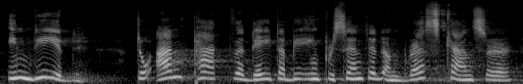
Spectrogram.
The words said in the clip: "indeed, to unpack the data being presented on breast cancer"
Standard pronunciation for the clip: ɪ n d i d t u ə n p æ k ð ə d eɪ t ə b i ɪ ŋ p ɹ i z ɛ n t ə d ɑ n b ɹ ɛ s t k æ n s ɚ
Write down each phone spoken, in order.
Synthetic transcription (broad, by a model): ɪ n d i d t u ə n p æ k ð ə d eɪ t ə b i ɪ ŋ p ɹ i s ɛ n t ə d ɑ n b ɹ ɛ s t k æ n s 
